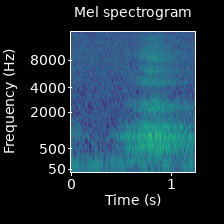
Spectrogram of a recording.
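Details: Nurse auscultating a patient's anterior chest at the lung apex just above the clavicle, patient breathing in and out through the mouth: soft airflow of a single breath, normal breath sounds without added noises.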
